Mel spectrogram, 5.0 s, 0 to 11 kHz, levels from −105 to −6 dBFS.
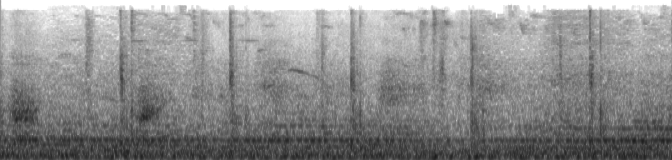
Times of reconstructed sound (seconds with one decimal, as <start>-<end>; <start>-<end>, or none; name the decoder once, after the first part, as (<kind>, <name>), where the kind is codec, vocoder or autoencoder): none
